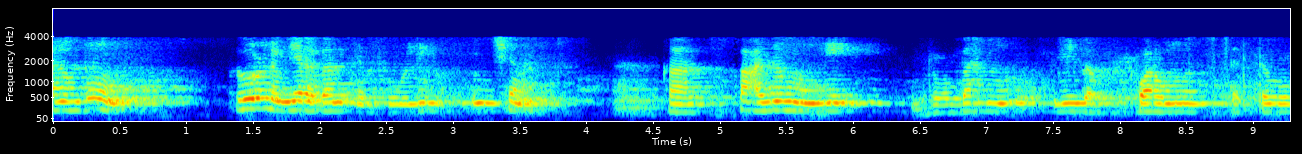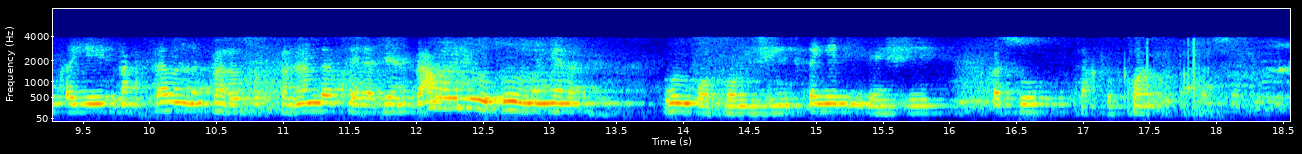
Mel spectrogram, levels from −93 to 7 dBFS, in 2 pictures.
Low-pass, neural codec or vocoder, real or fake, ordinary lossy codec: 7.2 kHz; codec, 16 kHz, 2 kbps, X-Codec, HuBERT features, trained on general audio; fake; AAC, 16 kbps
